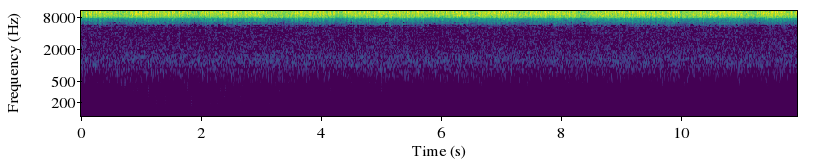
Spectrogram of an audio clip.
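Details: A chorus of chirping crickets, males stridulating with toothed wing veins, makes a constant high, glassy trill that barely varies in loudness over the whole stretch. No birds, voices or other noises intrude.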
